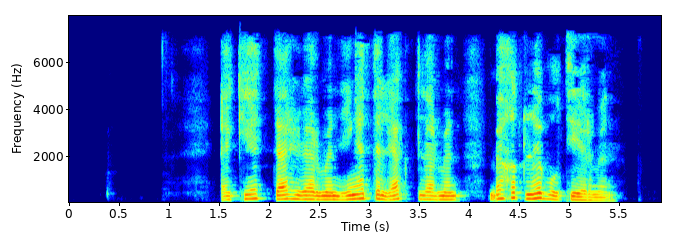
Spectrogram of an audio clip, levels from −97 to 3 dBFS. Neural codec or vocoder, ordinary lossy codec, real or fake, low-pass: codec, 24 kHz, 3.1 kbps, DualCodec; AAC, 32 kbps; fake; 7.2 kHz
